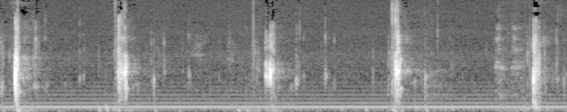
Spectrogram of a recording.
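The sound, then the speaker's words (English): A voice imitates a cow chewing its cud: five slow, wet, separate smacking chews spaced about a second apart over a steady low electrical hum, with no talking. “You know, when a cow gets a big piece of grass or hay in its mouth, it just.”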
